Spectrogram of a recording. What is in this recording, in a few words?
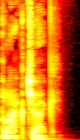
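"blackjack", British English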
